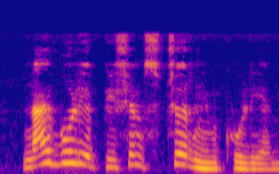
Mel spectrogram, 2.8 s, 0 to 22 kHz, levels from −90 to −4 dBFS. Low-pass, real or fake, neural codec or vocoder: 9.9 kHz; real; none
